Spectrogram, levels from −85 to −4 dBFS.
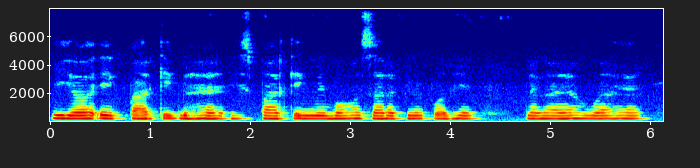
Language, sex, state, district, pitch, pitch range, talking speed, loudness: Hindi, female, Jharkhand, Palamu, 210 Hz, 205-210 Hz, 135 wpm, -14 LUFS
